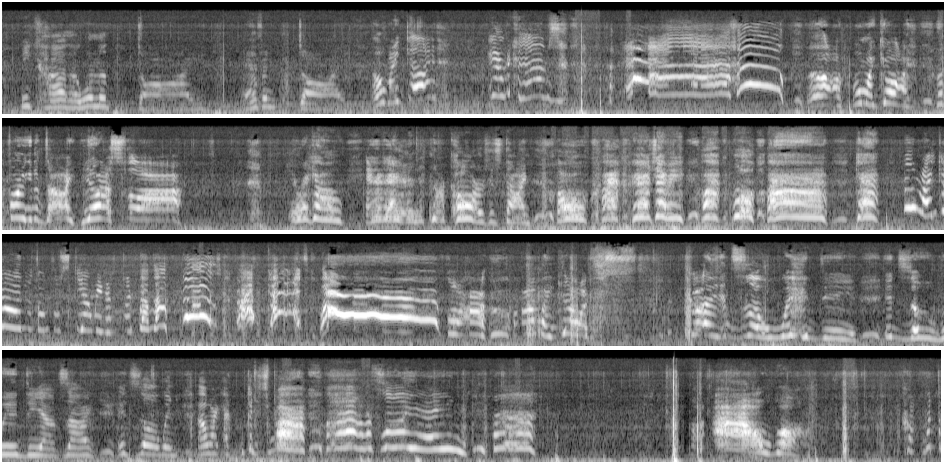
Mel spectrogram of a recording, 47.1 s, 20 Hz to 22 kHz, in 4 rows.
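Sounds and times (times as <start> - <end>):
wind rumble on microphone: 0.0 - 47.0
cartoonish voices yelping: 25.4 - 30.3.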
